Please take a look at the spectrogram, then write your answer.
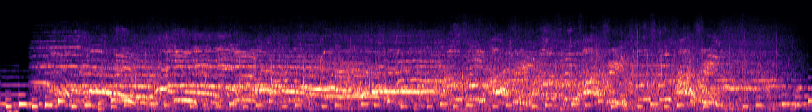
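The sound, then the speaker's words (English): A large crowd in Richmond, Virginia, cheers and shouts together in a loud, continuous roar of overlapping voices as construction workers remove a massive statue of Confederate General Robert E. Lee, holding steady for the whole stretch with rising yells and whoops throughout. “That was the reaction from crowds in Virginia's capital of Richmond on Wednesday, as construction workers removed a massive statue of Confederate General Robert E.”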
